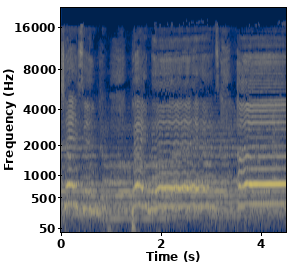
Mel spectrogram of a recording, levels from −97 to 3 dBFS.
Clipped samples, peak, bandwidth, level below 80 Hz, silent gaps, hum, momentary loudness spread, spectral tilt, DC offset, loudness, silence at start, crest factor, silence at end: under 0.1%; -14 dBFS; 17.5 kHz; -60 dBFS; none; none; 17 LU; -2.5 dB/octave; under 0.1%; -28 LUFS; 0 s; 14 dB; 0 s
